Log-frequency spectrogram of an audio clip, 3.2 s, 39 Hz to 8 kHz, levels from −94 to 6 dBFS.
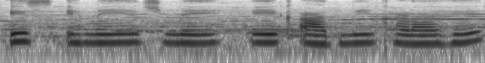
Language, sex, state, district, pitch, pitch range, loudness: Hindi, female, Madhya Pradesh, Bhopal, 220 Hz, 210-225 Hz, -18 LUFS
